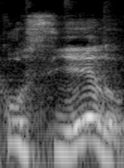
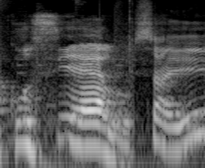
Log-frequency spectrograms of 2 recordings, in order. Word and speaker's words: Cocielo: Primeira parte é que o pessoal pronuncia errado. Ao invés de falar Cocielo, o povo fala Cocielo.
